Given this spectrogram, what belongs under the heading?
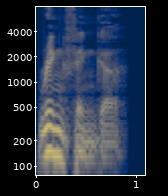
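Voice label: "ring finger", British English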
